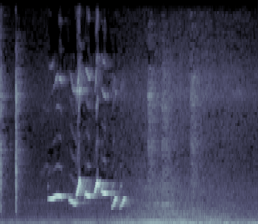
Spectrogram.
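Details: Calling female white-rumped shama, uttered to attract a male: one brisk run of whistled, slurred notes, rising and falling quickly for about a second, then fading into low background hiss.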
